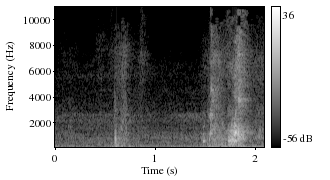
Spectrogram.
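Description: French bulldog puppy giving one short, loud bark near the end, after a mostly quiet stretch with a faint tap about half a second in.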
